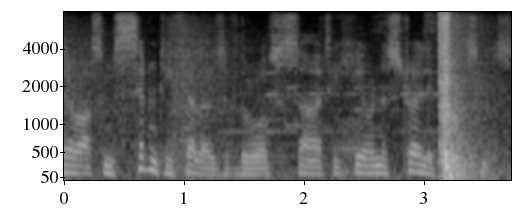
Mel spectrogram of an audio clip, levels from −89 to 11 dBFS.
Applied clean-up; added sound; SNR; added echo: none; Motor vehicle (road); -4 dB; none.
